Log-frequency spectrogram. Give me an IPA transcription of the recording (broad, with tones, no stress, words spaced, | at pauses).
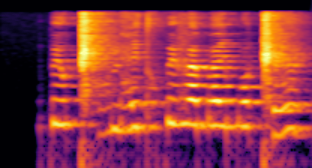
py˥u̯ ǁʰɔ̤˧˥˧næ̤˥i̯ do̤˥py˥vœ˥ bœ˥i̯ bo˥ ǁʉ˧˥˧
